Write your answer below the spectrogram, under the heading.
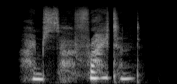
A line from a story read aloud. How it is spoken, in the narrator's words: she whispered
